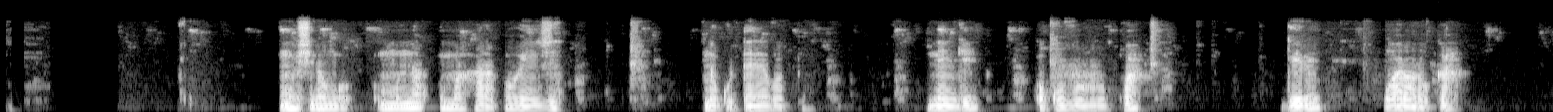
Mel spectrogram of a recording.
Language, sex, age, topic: Oshiwambo, male, 25-35, agriculture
